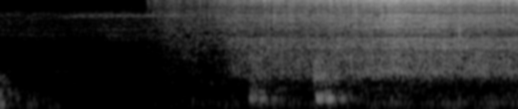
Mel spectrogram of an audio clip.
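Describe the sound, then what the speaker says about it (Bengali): Spices sizzling in a pan for katla fish curry with flat beans, starting near silent and then rising into a steady close frying hiss, with a couple of soft stirring scrapes as the masala is moved around. "এবার নেড়ে চেড়ে আর একটু আমি কষিয়ে নেব"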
